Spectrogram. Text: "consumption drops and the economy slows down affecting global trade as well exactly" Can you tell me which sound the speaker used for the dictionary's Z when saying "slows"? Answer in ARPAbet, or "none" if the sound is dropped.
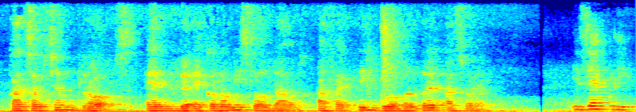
none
